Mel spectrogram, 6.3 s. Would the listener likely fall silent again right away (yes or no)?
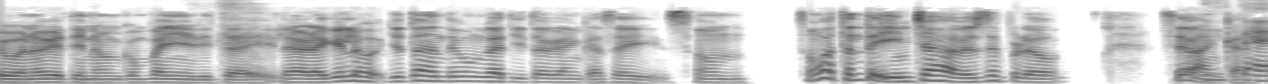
no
